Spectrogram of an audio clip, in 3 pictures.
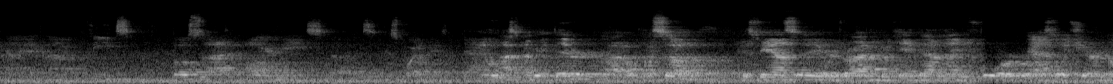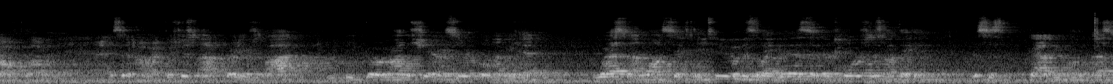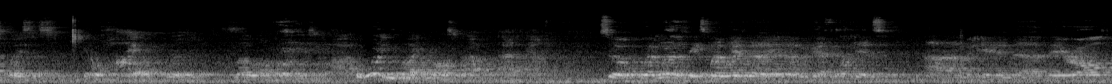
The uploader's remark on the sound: This installment of a cup and a conversation was recorded at a Medina County Economic Development Corporation meeting. At this meeting they held a speed podcasting session with two groups of area professionals!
